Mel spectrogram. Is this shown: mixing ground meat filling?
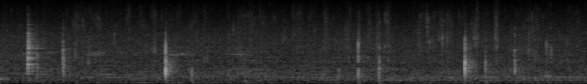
yes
